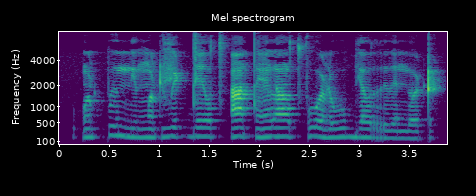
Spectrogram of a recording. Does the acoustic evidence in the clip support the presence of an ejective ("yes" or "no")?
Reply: yes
